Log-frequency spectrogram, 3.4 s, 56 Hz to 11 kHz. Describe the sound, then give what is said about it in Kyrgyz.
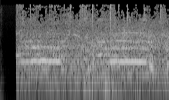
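Cattle moo at a livestock market set up in Istanbul for Kurban Bayram, two long, drawn-out lowing calls rising over a steady murmur of crowd chatter. “Бул курман айтта Стамбул шаарында 209 жерде атайын мал базары уюштурулган.”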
